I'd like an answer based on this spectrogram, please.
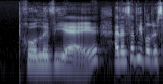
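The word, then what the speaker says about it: Poilievre: we pronounce it differently, Scott anglicizes it. I haven't really heard too many people say Poliver, though. I don't know. It's my understanding, I could be wrong, but that is kind of his family, and that's the way they pronounced it, because they're from Calgary, and then when he moved to Ottawa, he changed it to Polivier.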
